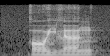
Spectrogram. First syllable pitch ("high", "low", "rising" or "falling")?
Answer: low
